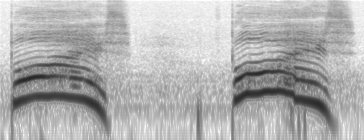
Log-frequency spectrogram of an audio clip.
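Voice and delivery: desperate shout from under the snow; yelled. Retold or imitated. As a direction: yell up the slope for the boys. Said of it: "So I'm yelling".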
